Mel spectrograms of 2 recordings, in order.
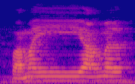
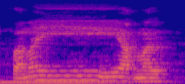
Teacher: Nah, contohnya yang pertama dari ya, famay ya'mal, ada nun sukun bertemu dengan ya, jadi dibacanya didengungkan dan ditasydidkan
